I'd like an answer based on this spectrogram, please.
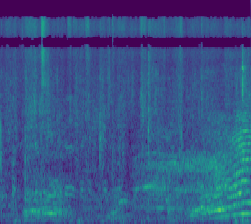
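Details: Belgian Blue contest cattle: a low lowing moo swells late in the clip, following quieter grunting tones, over crowd voices and background noise.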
